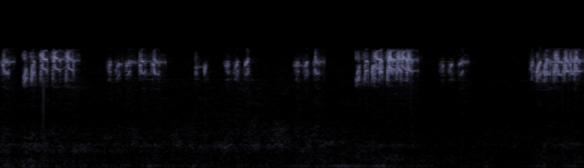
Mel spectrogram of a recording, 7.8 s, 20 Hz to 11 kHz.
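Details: Great tit family on 20 June 2023, recorded live between 06:02 and 08:01 in the morning, gives high, thin, scratchy notes in quick irregular clusters, several bursts a second with short pauses, over a faint low background hum.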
